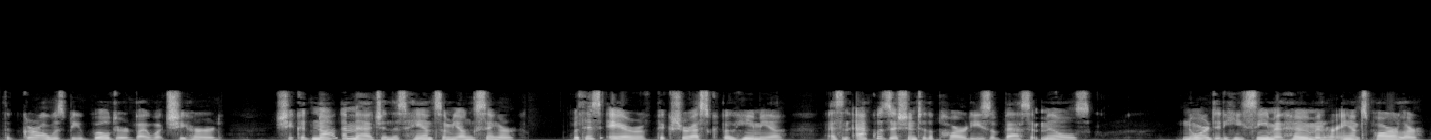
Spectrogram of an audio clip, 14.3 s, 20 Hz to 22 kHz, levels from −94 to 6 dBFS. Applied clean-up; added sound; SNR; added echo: none; none; none; none.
